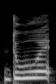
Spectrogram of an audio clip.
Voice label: Italian count 2; samsung YP-U5; Audio User Interface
